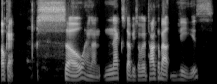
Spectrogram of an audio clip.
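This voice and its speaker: This livestream toy seller is sick with the flu but still chatty, greeting viewers and counting down offers in a casual live sale. His mid-range voice is unhurried with a sharp edge, and the recording is dry.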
